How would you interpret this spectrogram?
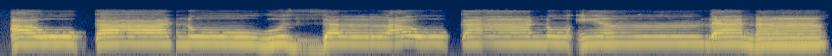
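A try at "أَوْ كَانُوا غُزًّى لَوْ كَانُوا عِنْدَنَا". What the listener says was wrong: Nu-nya ada mat. Ulang dari lau kanu. Sambung.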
